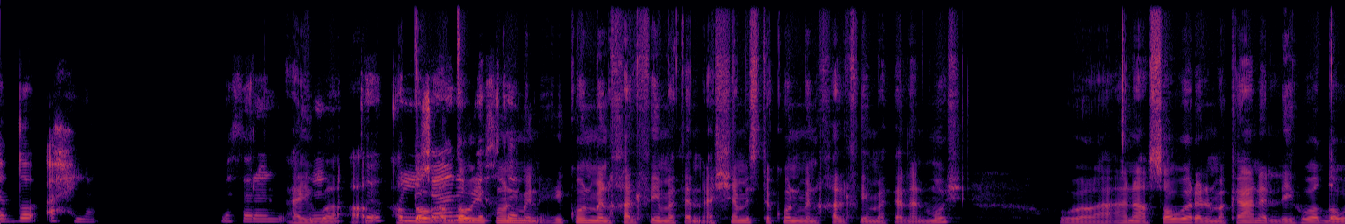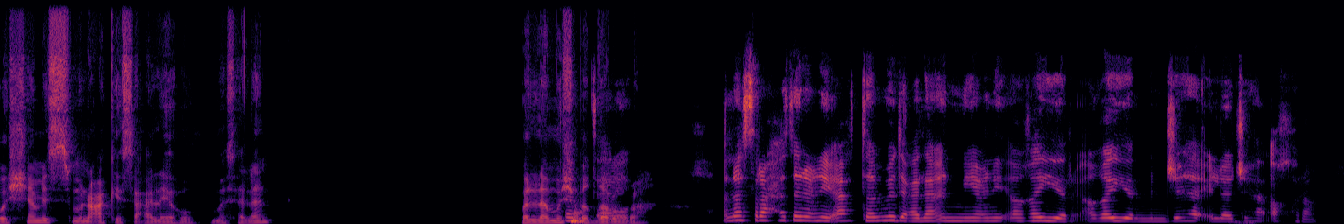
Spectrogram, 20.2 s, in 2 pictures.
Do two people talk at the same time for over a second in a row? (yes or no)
yes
